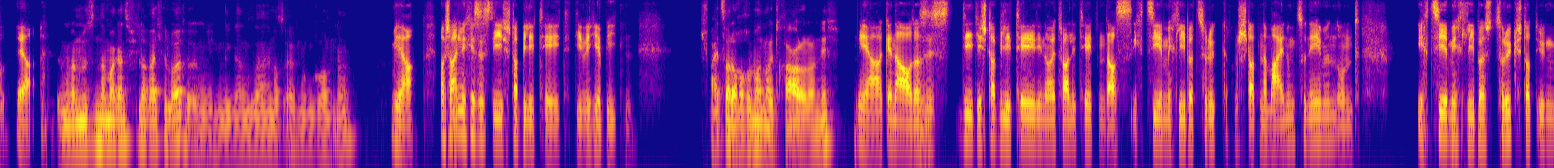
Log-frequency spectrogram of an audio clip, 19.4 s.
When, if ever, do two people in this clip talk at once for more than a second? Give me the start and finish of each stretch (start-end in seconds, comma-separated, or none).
none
